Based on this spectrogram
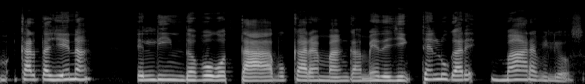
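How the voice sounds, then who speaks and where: With a Colombian accent, a woman speaks at a fairly slow pace in a medium pitch and a monotone, flat intonation, on a very clean recording with a silent background and a dry, close sound with no echo. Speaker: oral surgeon and facial aesthetics professor. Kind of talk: podcast interview.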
